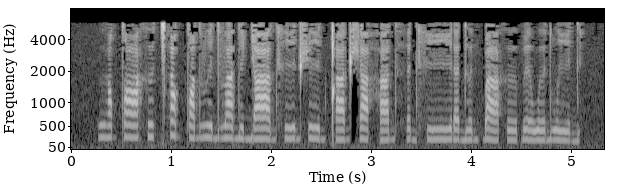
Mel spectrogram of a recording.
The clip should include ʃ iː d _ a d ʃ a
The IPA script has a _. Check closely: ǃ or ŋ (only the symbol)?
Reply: ǃ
